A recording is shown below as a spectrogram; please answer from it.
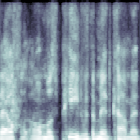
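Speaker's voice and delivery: plain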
